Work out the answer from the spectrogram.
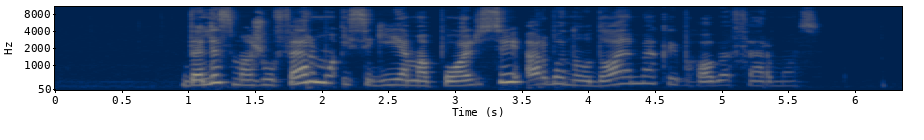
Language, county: Lithuanian, Kaunas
